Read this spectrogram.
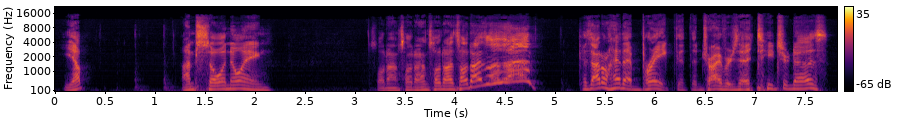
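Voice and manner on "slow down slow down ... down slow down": mock panic, pitch rising with each repeat; panicky nagging. Nervous parent nagging a learner driver, mock panic rising.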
